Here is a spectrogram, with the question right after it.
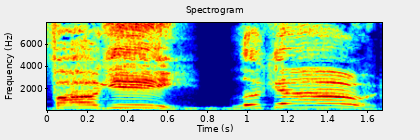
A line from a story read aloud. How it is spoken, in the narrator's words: yelled Finn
